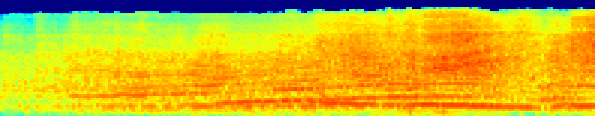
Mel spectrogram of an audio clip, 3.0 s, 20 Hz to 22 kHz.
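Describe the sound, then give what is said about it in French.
A Formula 1 race car engine gives a loud, sustained high whine whose pitch climbs and then gradually falls, over a steady roar. “Bon, c'est clair, un pilote de Formule 1”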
